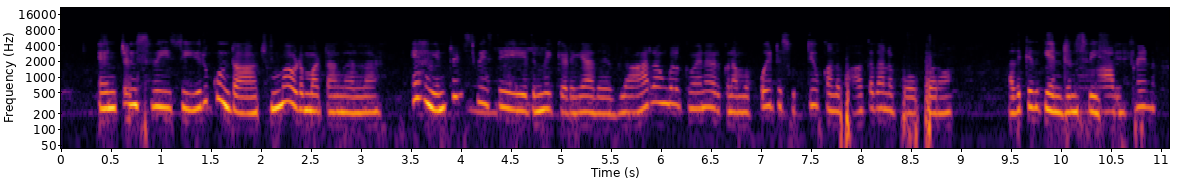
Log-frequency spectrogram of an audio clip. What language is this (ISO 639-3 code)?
tam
